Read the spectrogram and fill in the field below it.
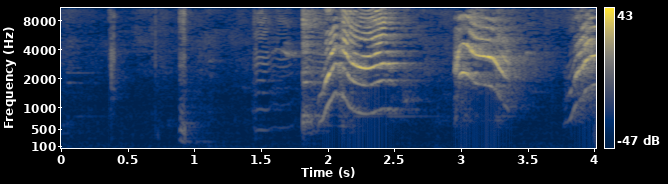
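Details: Pet ringneck parrot indoors: soft clicks and short sounds, then two loud, bending, speech-like squawks and a third beginning at the end.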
